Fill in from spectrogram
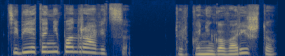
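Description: A bubbly, naive teenage schoolgirl, as a woman voices her in a storybook. She chirps in a ringing, sing-song way over a mellow base tone. The recording is dry and close. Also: sits high, expressive, fast talker, dry recording, voice pushed up. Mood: chirpy.

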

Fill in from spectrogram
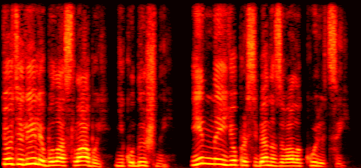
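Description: Woman narrating an audiobook, fairly high voice. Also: expressive, a little fast, a little mellow, dry recording, studio quality.

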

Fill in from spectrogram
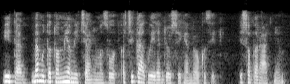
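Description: A man's voice: mid-range voice, vocal fry, a little mellow, highs cut off, slight background noise, lightly acted. A man voicing a shaken young woman who runs a shelter, speaking with a trembling urgency.

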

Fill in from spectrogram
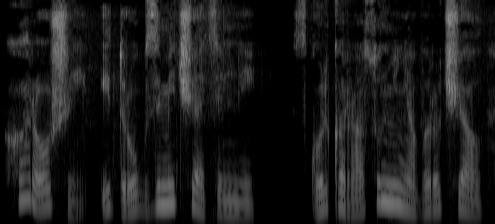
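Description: A kindly, reserved middle-aged man who helps his young friend, heard in an audiobook. He speaks softly and a little hesitantly, with a husky, mellow tone in a dry close sound, as the narrator puts him on. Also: mid-range voice, lively intonation, a little slow, dry recording. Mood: embarrassed. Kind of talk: audiobook character voice.

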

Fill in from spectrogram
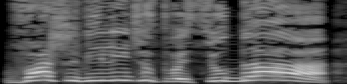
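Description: A woman reading aloud, voicing an excited, headstrong eleven-year-old girl in high, loud exclamations. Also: measured pace, no room sound, clean studio sound.

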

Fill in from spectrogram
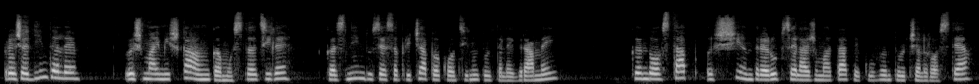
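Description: Higher-voiced woman reading an audiobook. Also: no echo, low-quality recording. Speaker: audiobook narrator. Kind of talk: scripted narration of a novel.

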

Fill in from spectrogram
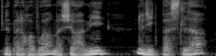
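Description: Brief: a man doing a flighty, effusive young lady in a storybook, raised pitch, dark husky tone. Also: fairly quick. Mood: gushing. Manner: effusive, exaggerated, gossipy. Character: gushing, flattering young woman friend. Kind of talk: audiobook reading.

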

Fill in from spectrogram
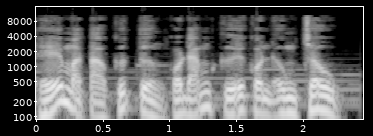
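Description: A man reading aloud, voicing a frail, deaf, half-blind old village man who talks slowly and sounds puzzled. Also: medium pitch, lively intonation, a little mellow, soft background music, natural voice. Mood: chatty. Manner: slow and puzzled.

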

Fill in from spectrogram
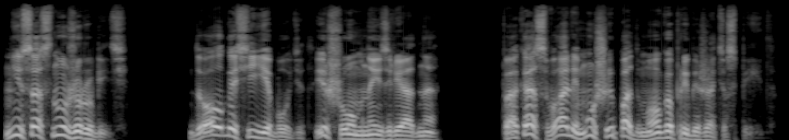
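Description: A man's voice: medium pitch, very animated, a little slow, dry recording, studio quality, pitched above the performer's own voice. A man voicing a skeptical, practical male helmsman in an audiobook, raising objections. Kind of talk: audiobook character voice.

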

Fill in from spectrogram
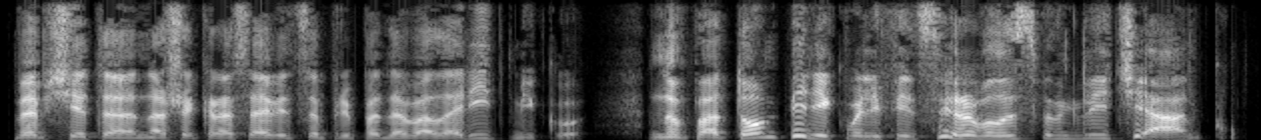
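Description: A man's voice: medium pitch, expressive, fairly quick, bright, forceful tone, dry recording, clean studio sound, voice pushed up. A man voicing a friendly, chatty middle-aged mother who gossips with her neighbour. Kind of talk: audiobook character voice.

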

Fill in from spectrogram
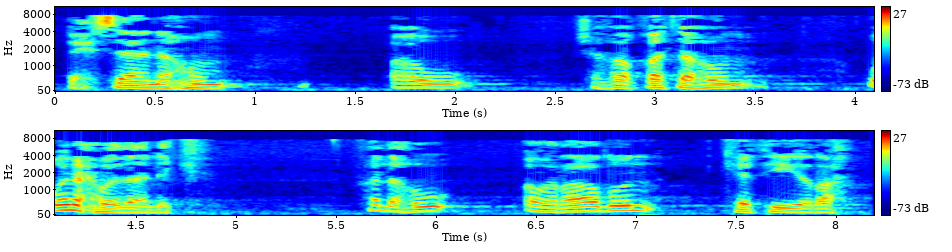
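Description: A man teaching a classroom grammar lesson, drawing out recited verses and examples slowly and with emphasis, and calling on his students. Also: on the high side, dark tone, breathy edge. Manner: addresses students directly. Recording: reverberant hall, dull lo-fi sound.

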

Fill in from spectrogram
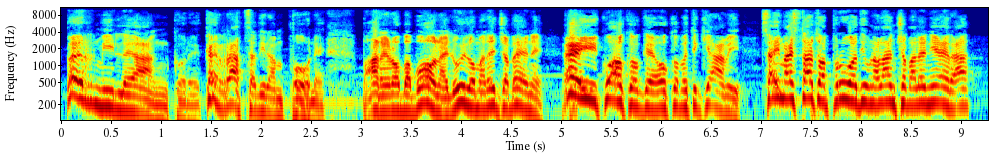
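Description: A man voicing a gruff old whaling captain with a harsh, loud, shouting manner. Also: lively intonation, normal speed, heavily acted. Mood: booming. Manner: booming, exclamatory.

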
